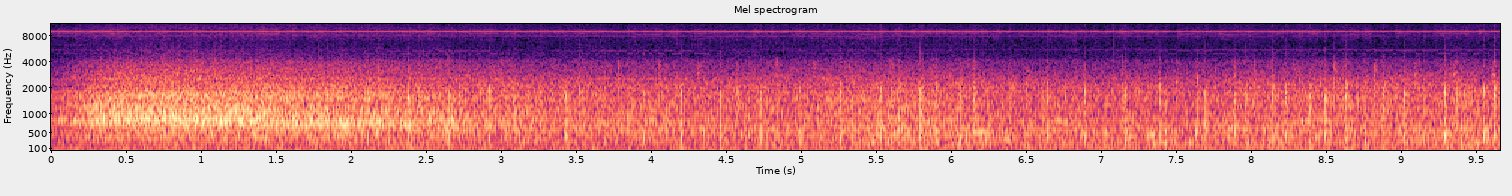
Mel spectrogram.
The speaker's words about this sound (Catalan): a la plaça Sant Jaume, mentre la pluja comença a caure amb intensitat.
